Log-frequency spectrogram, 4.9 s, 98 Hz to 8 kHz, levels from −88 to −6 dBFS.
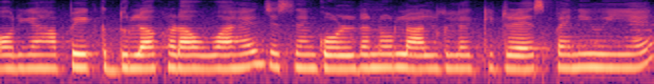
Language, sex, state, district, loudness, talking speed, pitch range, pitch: Hindi, female, Uttar Pradesh, Varanasi, -17 LUFS, 220 wpm, 225-235 Hz, 230 Hz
